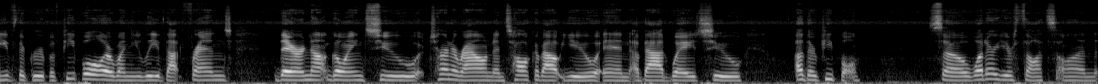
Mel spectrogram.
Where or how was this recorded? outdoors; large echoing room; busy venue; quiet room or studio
outdoors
